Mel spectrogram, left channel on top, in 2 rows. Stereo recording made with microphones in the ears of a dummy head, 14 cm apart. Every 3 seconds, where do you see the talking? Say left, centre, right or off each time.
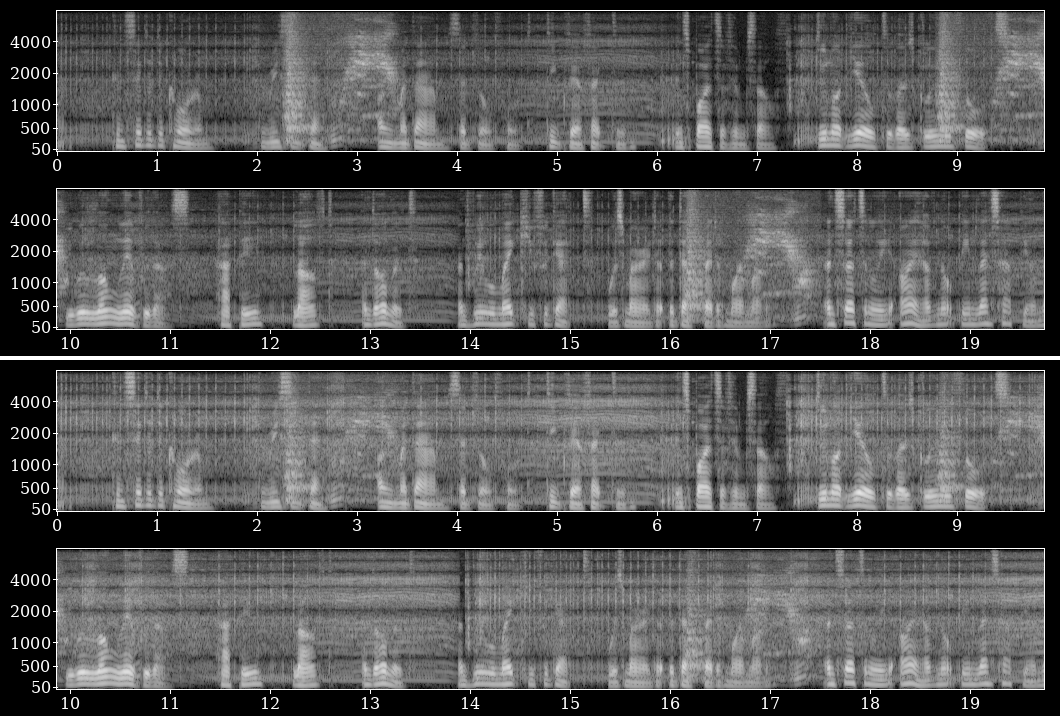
right, right, right, centre, left, left, left.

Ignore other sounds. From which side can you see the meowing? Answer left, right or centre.
left.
